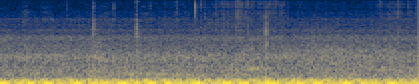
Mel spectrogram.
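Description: Steady low background hum with a slight flutter, with a few faint clicks.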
